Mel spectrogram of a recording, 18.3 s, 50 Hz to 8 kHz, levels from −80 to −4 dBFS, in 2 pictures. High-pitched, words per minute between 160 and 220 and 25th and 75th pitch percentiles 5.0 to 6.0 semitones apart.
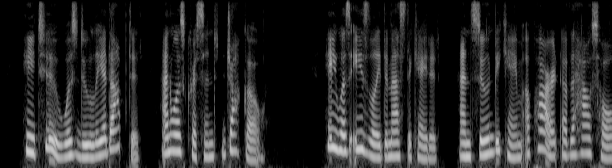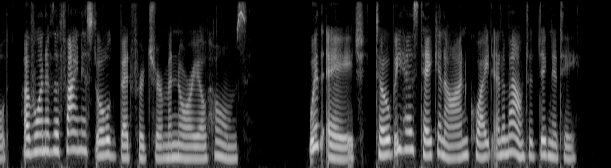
No: high, 200 Hz; slow, 135 wpm; average, 5.3 semitones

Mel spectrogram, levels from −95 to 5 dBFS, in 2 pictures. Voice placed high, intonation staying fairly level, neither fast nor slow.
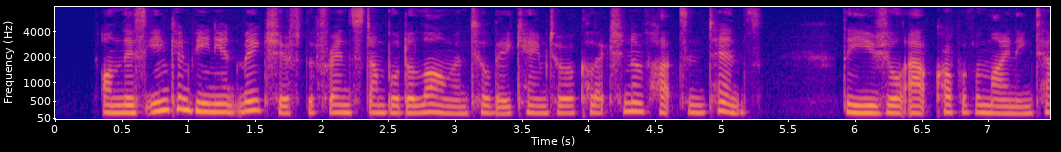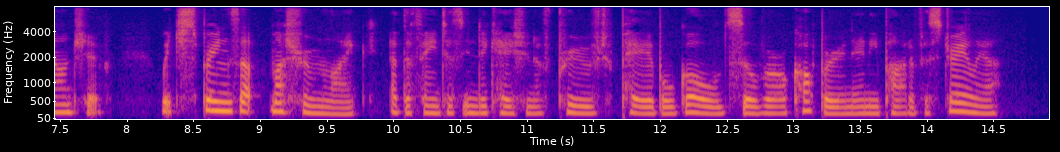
Yes: high, 195 Hz; narrow, 2.3 semitones; average, 185 wpm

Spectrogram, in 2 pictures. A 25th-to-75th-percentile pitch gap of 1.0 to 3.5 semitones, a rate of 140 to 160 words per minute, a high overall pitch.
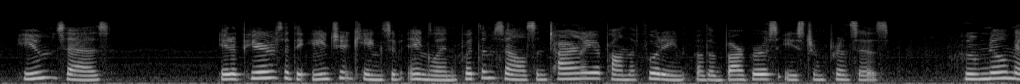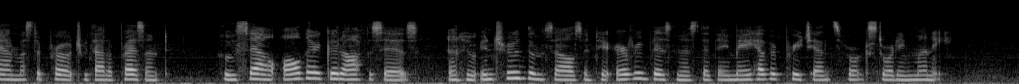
Yes: average, 2.8 semitones; average, 150 wpm; high, 230 Hz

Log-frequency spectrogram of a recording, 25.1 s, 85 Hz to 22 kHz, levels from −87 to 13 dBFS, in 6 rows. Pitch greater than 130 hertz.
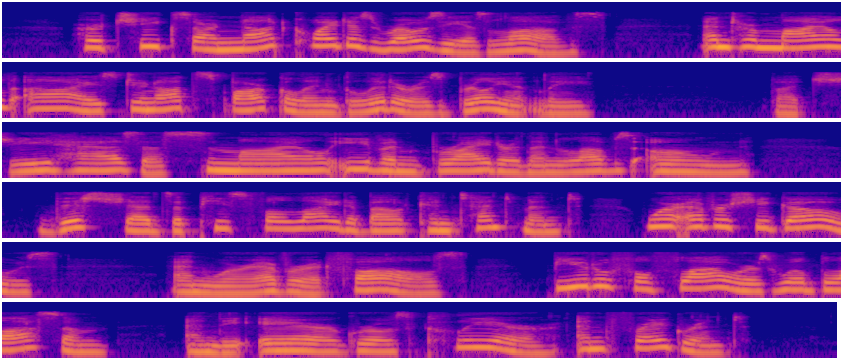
Yes: high, 190 Hz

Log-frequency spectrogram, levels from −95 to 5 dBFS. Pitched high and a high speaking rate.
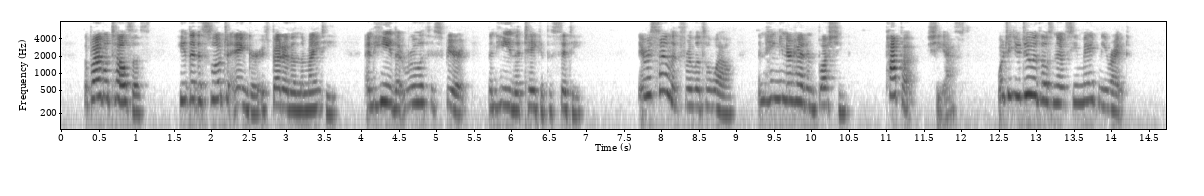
Yes: very high, 275 Hz; fast, 220 wpm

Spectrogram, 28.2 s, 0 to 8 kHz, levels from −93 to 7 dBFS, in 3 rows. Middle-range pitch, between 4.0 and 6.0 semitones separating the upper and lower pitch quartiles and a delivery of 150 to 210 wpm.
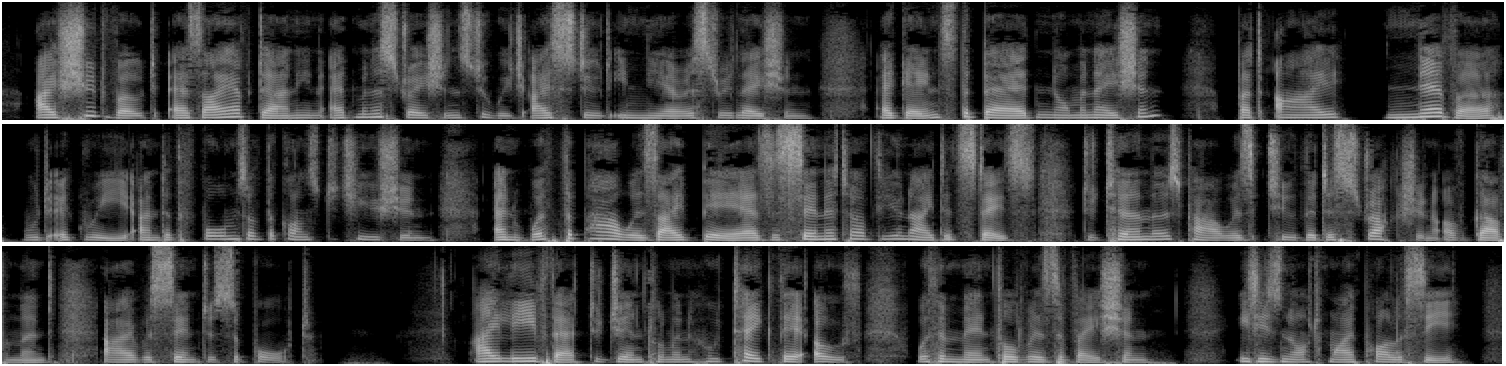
No: medium, 165 Hz; average, 3.3 semitones; average, 165 wpm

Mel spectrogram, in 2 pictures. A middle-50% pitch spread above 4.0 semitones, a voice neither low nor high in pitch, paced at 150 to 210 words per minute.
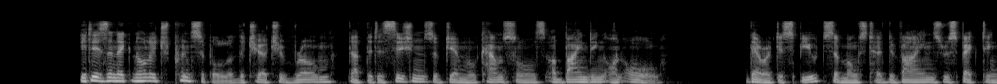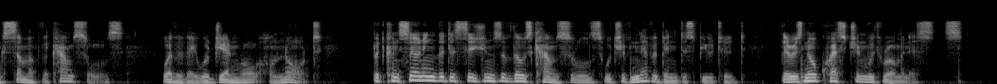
No: wide, 5.4 semitones; low, 105 Hz; average, 165 wpm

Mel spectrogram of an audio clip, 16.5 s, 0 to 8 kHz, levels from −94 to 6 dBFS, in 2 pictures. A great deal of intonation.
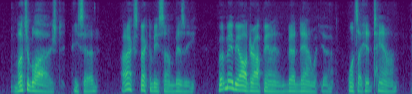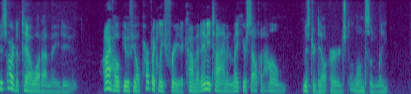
No: average, 4.6 semitones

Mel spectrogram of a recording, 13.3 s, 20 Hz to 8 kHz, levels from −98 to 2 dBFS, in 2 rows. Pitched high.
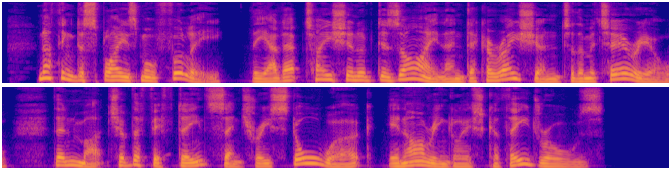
No: low, 125 Hz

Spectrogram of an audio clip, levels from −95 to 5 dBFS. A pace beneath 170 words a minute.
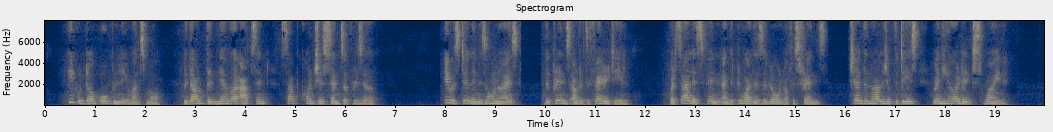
Yes: average, 145 wpm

